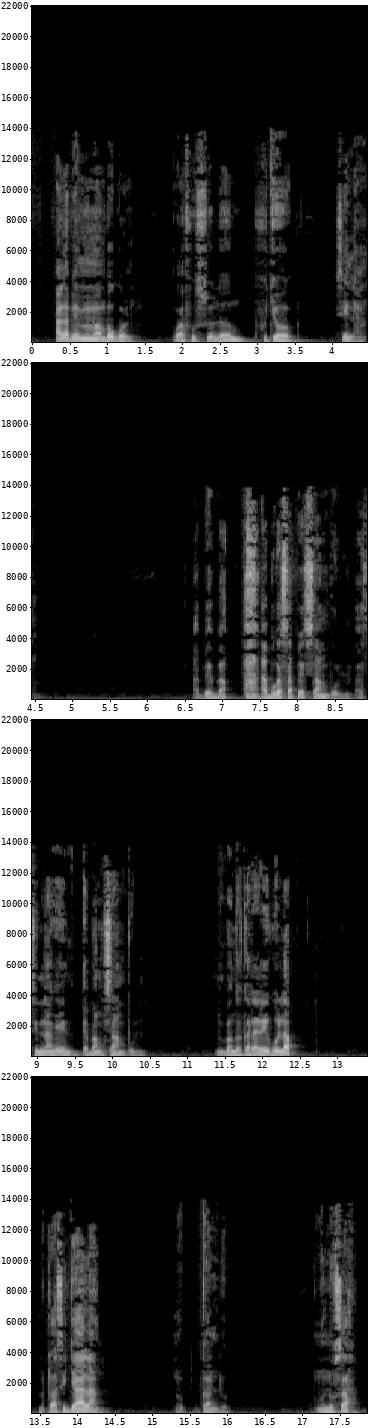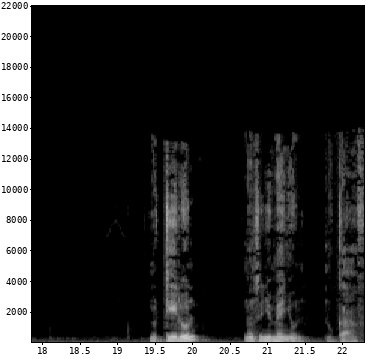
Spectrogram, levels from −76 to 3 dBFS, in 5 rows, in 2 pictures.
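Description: Speech, with nothing above 14 kHz for its full length and two kinds of codec artefact heard together: the first codec's artefacts, which a second encoder has re-coded and added to. The likely cause is transcoding between lossy codecs, sounding like low-rate AAC-LC followed by WMA 1 at roughly 96 kbit/s.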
